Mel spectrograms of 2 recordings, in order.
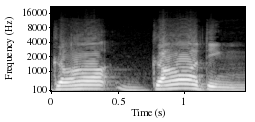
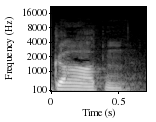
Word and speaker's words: garden: Hypercorrection gives rise to would-be elegant pronunciations such as chicking instead of chicken. Let's have some more chicking. And guarding instead of garden.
